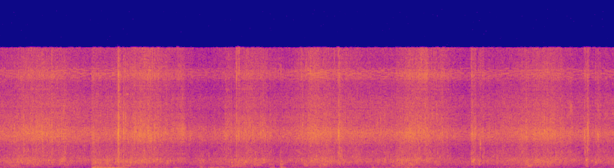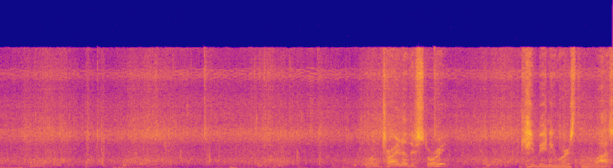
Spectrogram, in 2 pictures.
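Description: Oars dip and pull through water.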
